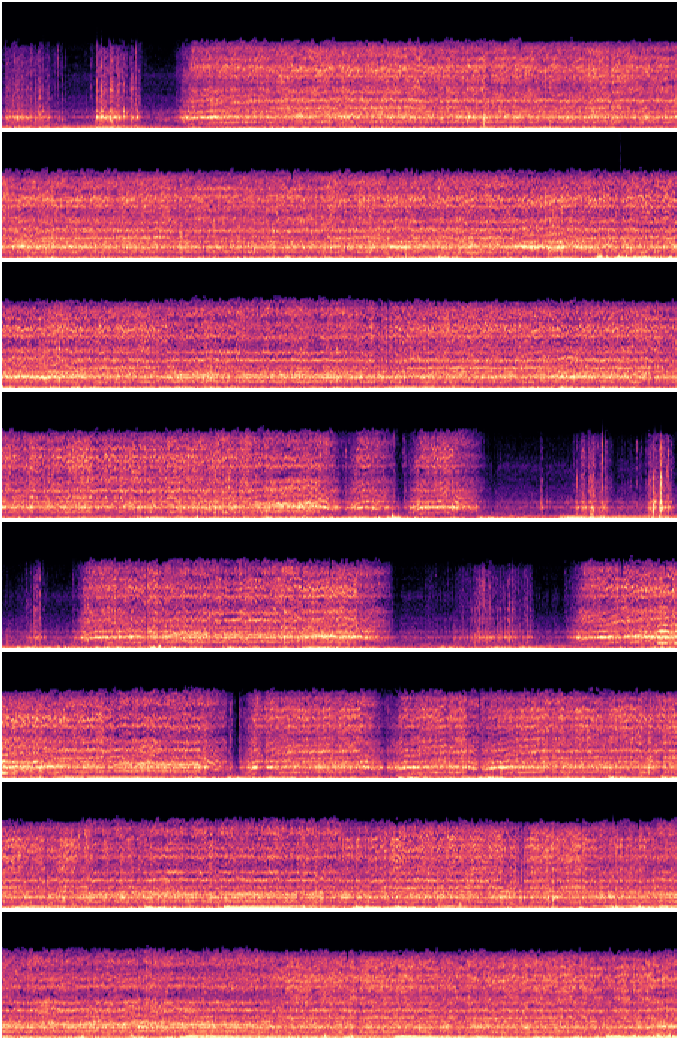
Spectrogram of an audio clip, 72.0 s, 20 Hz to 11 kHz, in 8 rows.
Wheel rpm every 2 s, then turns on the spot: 20, 120, 160, 160, 160, 170, 160, 160, 160, 170, 160, 160, 160, 160, 160, 110, 50, 10, 90, 160, 50, 40, 150, 130, 120, 120, 160, 160, 160, 160, 160, 160, 160, 160, 160, 160.
34-36 40-42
